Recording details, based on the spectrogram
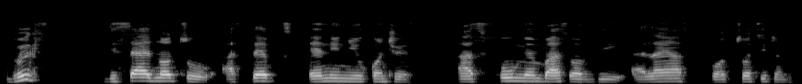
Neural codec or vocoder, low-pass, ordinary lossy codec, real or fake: none; 7.2 kHz; none; real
